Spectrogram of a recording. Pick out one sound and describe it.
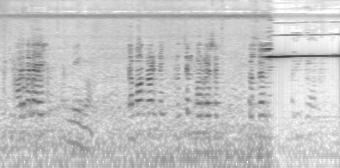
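A man speaks loudly and forcefully through a microphone and loudspeaker, outdoors.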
